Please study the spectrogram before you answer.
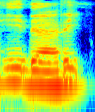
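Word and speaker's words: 左: kiri artinya e bacanya hiidari.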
